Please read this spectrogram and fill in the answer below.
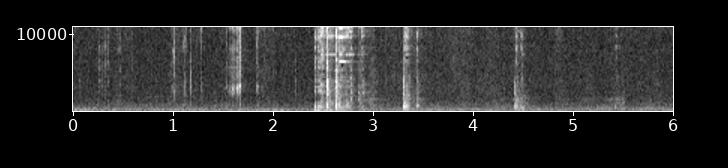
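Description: Crochet hook and yarn being worked by hand: a few short, soft clicks and rustles, the loudest cluster about halfway through, while a slip stitch is joined and the yarn fastened off.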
